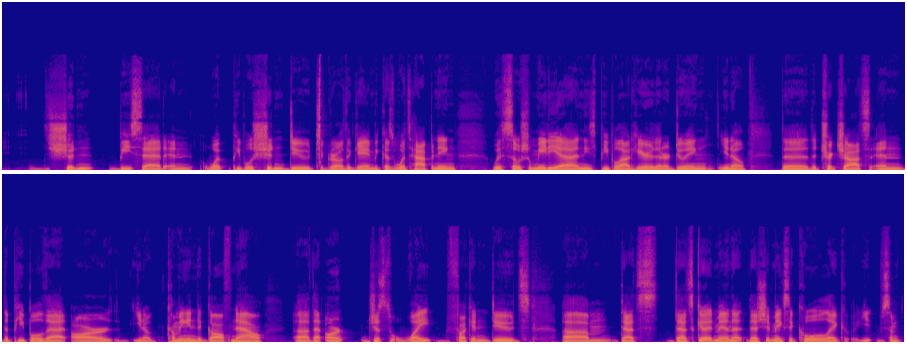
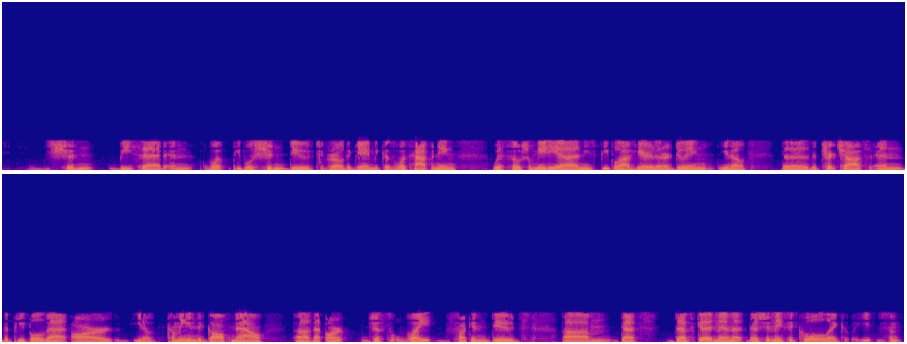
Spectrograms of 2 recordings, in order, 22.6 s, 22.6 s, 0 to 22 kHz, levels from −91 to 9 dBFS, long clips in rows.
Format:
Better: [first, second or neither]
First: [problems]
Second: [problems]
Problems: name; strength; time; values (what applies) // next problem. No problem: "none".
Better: first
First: none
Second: garbled, watery; badly; nothing above 4 kHz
